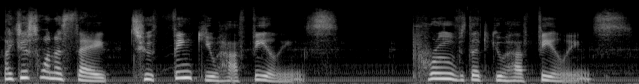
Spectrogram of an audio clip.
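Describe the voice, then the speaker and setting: A woman's voice: medium pitch, big pitch swings, slow, gravelly, a little mellow, full character voice. A woman playing an earnest, polite but insistent spacer woman with firm morals in a tabletop game. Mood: morally insistent.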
